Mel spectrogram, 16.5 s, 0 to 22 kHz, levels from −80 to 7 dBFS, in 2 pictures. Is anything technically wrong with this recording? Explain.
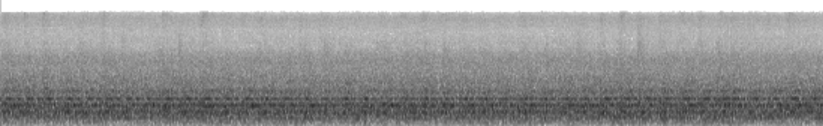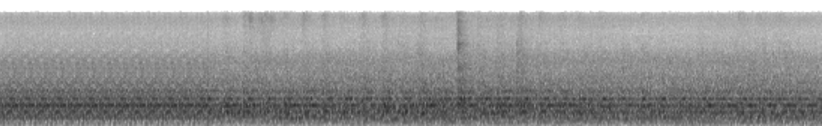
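Yes, there's a broken-record loop from 8.41 to 10.31 s. A 0.16 s fragment repeats 12 times back to back, likely because the player or stream stalled and kept resending its last chunk. It sounds like a rapid stutter, and the audio that belonged there is gone.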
